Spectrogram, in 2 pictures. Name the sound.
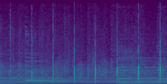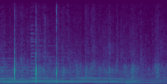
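audience clapping and cheering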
